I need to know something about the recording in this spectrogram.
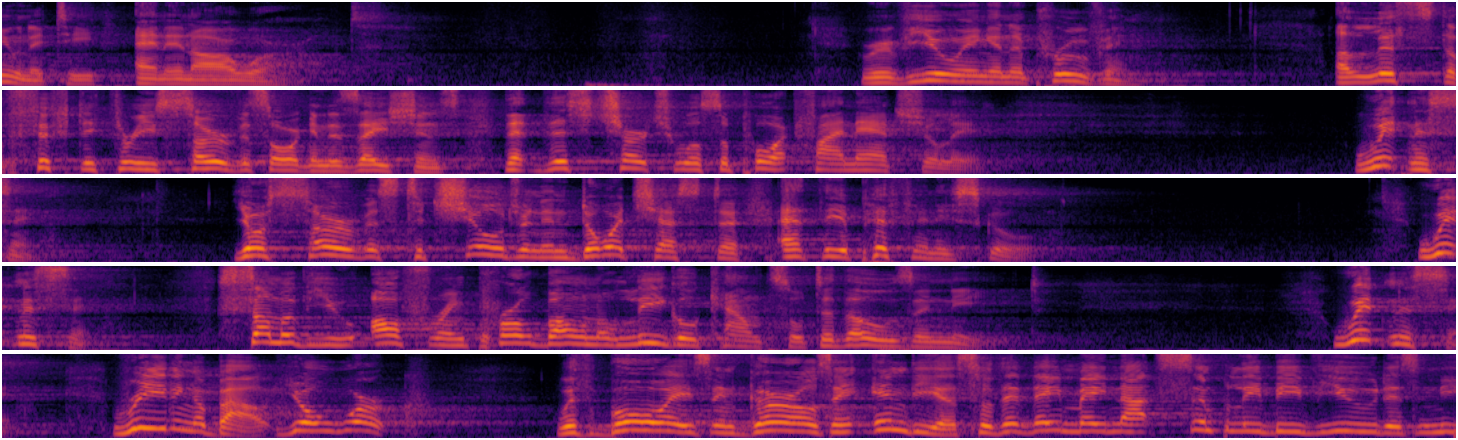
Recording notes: in the Memorial Church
